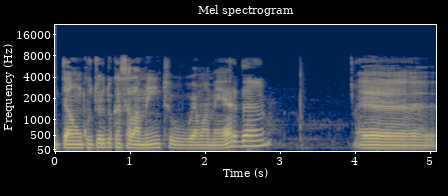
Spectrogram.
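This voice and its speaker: The speaker has a Brazilian accent and a very slow pace. Pitch varies in an ordinary way, with long, frequent pauses. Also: man, fairly low pitch for a man. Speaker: solo podcaster. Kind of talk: casual monologue. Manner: animated; halting.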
